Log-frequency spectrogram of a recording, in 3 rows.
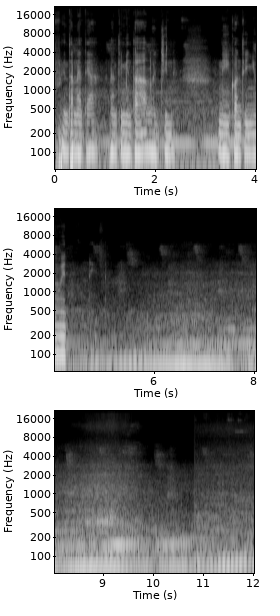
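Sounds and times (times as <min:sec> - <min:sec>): vehicle engine rumble: 0:00.0 - 0:12.0.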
